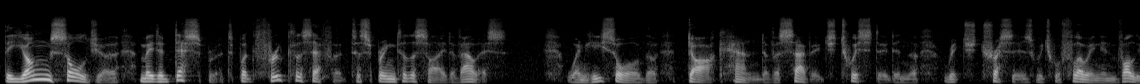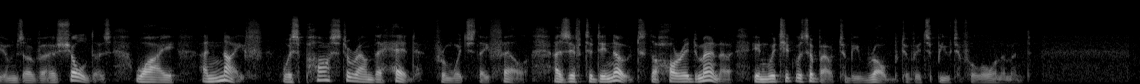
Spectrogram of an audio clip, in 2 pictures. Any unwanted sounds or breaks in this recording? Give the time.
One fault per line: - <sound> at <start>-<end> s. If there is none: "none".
none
